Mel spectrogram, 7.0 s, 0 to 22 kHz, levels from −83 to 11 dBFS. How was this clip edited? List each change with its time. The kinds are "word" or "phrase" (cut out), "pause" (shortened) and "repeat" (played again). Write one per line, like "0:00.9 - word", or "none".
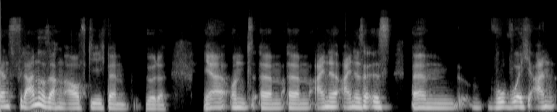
0:01.3 - word
0:01.8 - word
0:03.6 - repeat
0:04.5 - word
0:05.0 - pause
